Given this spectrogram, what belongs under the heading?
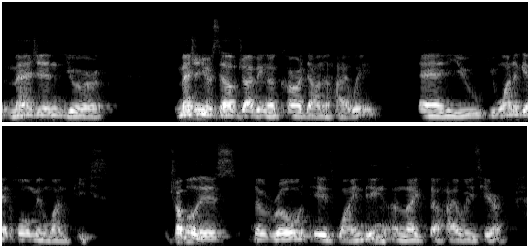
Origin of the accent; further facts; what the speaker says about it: Singapore; Personally, I'm Singaporean. I've been born and raised in Asia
